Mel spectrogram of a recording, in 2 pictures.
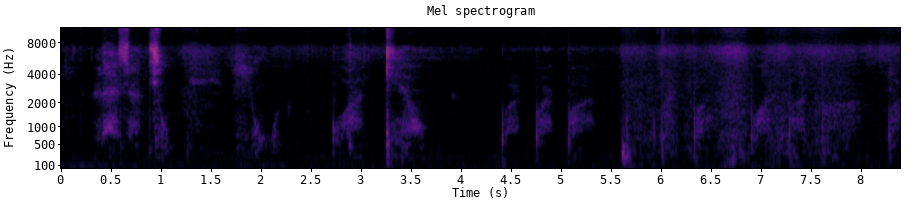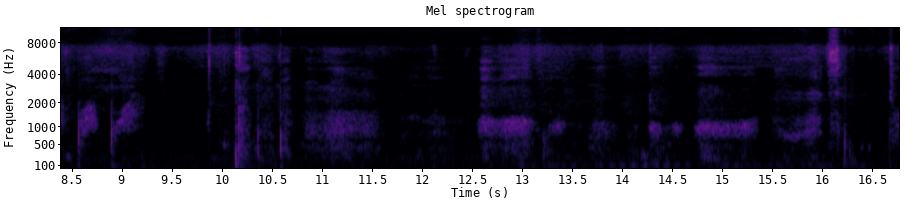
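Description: A child whispering very quietly, close to the phone's microphone, with a few soft clicks in between.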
